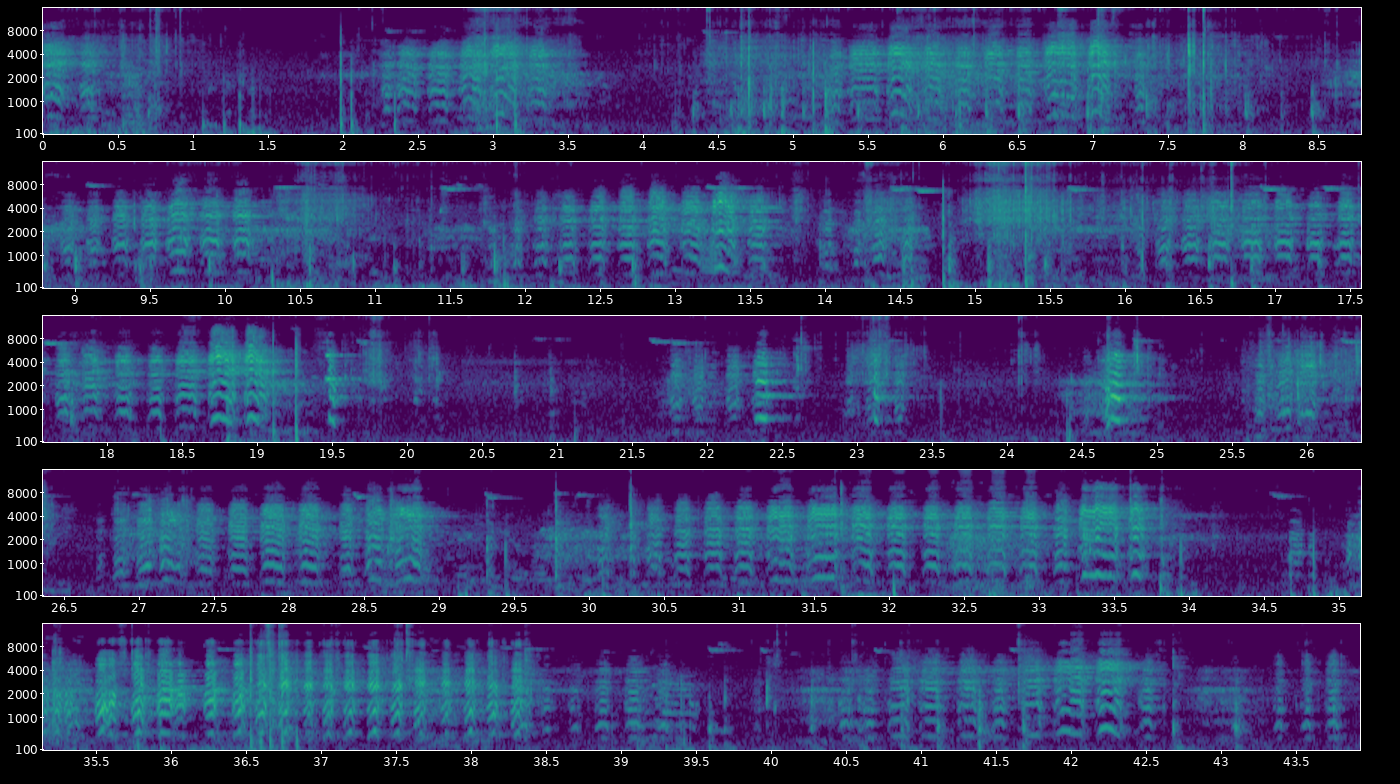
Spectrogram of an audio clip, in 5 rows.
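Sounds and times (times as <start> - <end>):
woodpeckers chattering: 0.0 - 43.9
woodpecker tapping: 4.2 - 19.5, 39.1 - 43.2.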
